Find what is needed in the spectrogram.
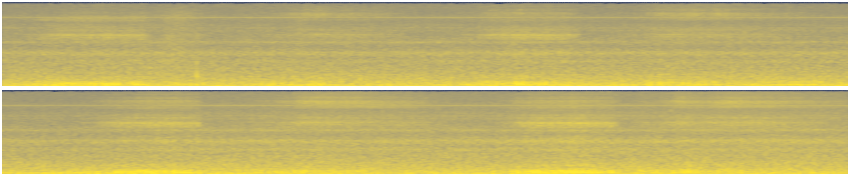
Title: Sir Snores Alot!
